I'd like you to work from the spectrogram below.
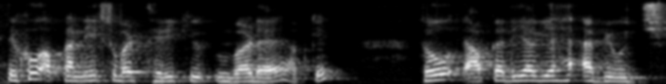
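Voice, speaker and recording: A man's voice: fairly high pitch, fairly even intonation, moderate pace. Male tutor, repetitive drilling delivery, echoey lo-fi room. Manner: repetitive, drilling each word with "ठीक है" and self-questions. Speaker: English vocabulary teacher. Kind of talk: exam-prep vocabulary lecture. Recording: roomy, dull lo-fi sound.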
